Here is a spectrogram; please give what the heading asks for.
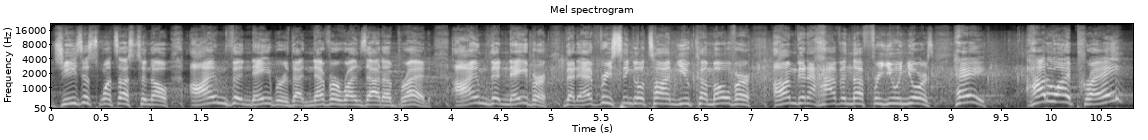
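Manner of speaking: high, loud preacher's proclamation; full-force preaching. Acted. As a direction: proclaim it to the whole congregation, pitched high.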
